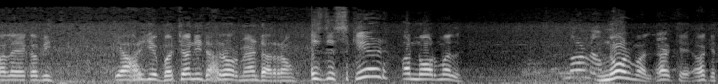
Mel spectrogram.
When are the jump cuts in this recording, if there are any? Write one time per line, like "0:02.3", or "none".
0:03.0

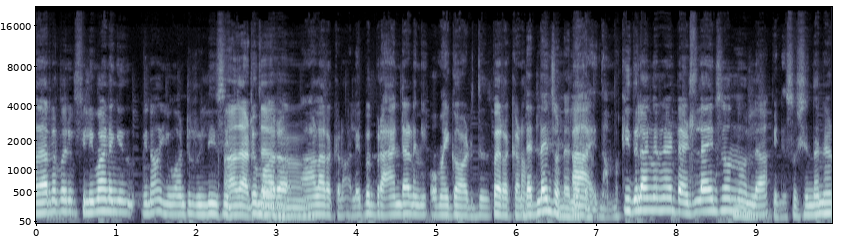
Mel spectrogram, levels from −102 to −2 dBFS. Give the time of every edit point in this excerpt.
none

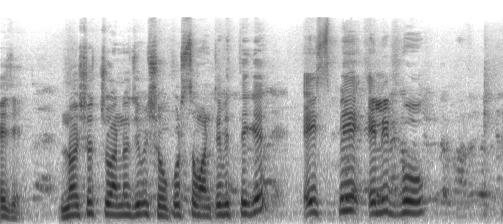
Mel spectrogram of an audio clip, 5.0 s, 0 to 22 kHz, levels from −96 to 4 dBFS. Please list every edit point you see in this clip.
0:02.8

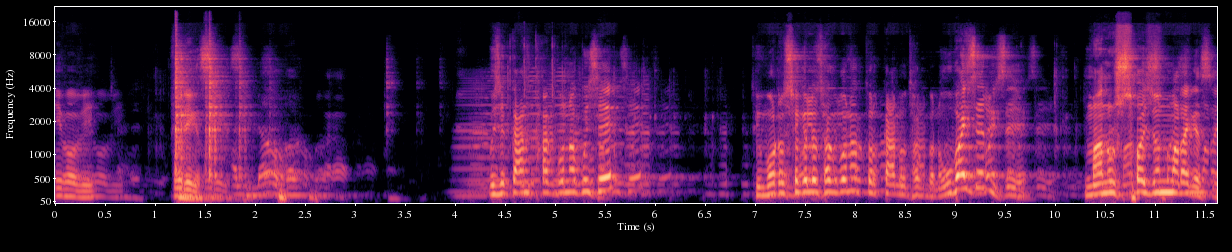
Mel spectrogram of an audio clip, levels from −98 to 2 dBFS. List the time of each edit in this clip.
none

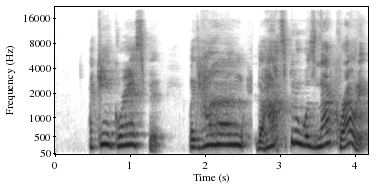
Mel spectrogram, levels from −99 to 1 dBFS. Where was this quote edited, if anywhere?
0:02.6

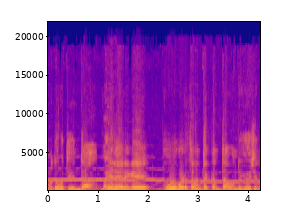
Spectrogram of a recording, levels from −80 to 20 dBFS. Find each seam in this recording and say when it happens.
0:01.0
0:02.2

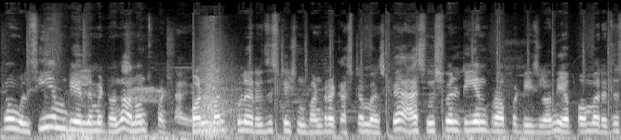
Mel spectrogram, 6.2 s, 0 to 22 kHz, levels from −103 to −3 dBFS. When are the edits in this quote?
0:01.9

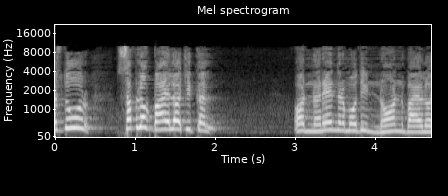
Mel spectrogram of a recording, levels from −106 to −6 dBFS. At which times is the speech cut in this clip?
none

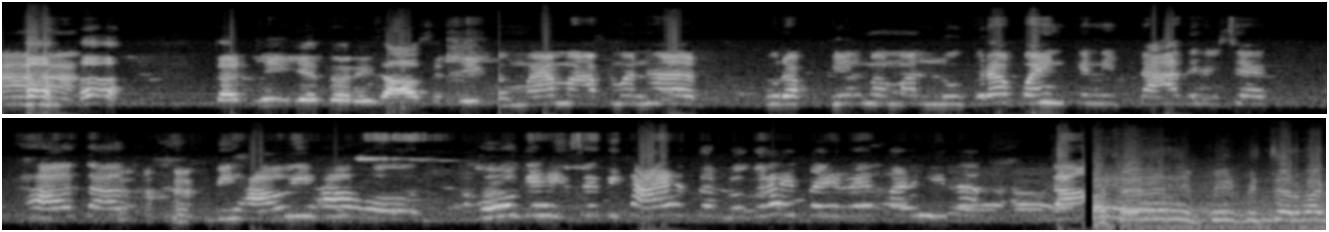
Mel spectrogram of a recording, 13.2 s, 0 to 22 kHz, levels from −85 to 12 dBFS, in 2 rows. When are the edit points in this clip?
0:02.4
0:12.1

